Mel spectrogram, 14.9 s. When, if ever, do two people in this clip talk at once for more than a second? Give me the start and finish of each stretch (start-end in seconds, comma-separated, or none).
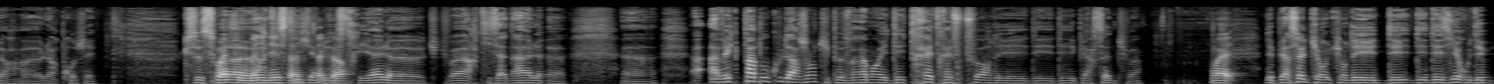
2.1-3.6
